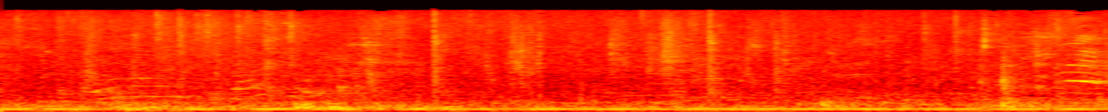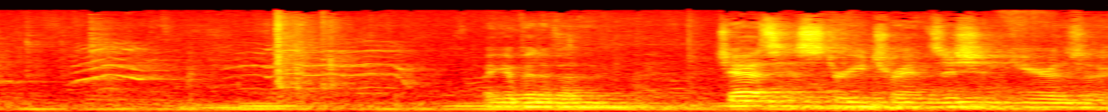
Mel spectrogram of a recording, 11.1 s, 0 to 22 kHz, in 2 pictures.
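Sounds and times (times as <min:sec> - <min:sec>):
children chattering: 0:00.0 - 0:02.3, 0:03.1 - 0:11.0
steady low hum: 0:06.3 - 0:11.0.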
